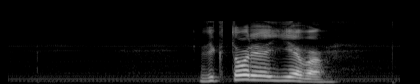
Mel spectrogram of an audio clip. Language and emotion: Russian, neutral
